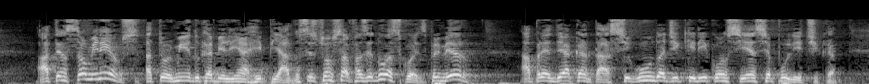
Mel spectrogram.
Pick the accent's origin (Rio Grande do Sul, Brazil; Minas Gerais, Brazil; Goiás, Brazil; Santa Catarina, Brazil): Minas Gerais, Brazil; Coromandel; Eles também estarão na Expocoró 2016, lá na minha terra, em Coromandel, no mês de julho.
